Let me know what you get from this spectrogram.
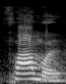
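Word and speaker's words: farmer: फार्मर, फार्मर means होता है किसान। इसमें आप आर को साइलेंट रखें तो ही बेहतर होगा, तो ही आपका प्रोनाउंसिएशन जो है वो बिल्कुल करेक्ट निकलेगा।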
